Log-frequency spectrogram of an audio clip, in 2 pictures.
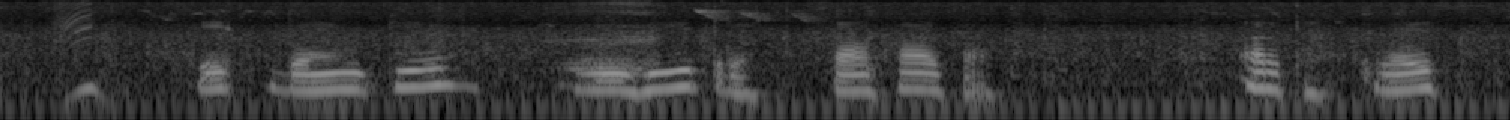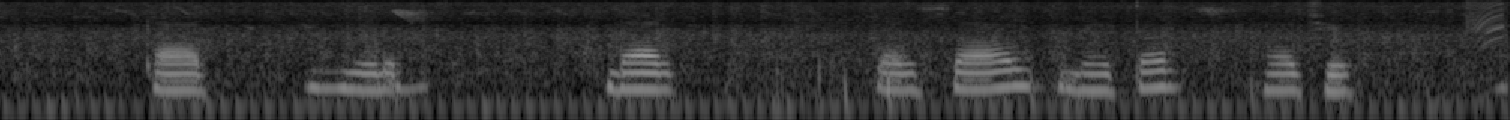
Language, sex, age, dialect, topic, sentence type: Magahi, female, 25-30, Northeastern/Surjapuri, banking, statement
